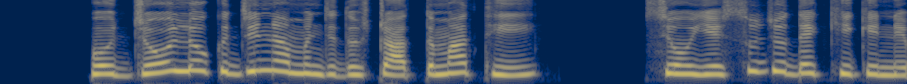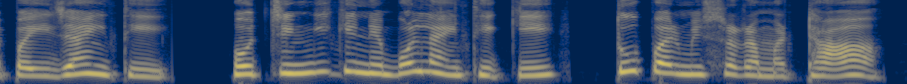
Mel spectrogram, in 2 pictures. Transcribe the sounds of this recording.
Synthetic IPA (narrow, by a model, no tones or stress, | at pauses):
ɦoːɾd͡ʒoːloːkd͡ʒɪnãmɐ̃nd͡ʒd̪ʊsʈaːt̪mat̪ʰi | sjõjiːsud͡ʒod̪eːkʰikɪnepɐid͡ʒãːĩt̪ʰi | ɦoːɾt͡ʃɪ̃ŋɡikɪneboːlaːĩt̪ʰiki | t̪upɐɾmeːsɾaɾamɐʈʰaː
